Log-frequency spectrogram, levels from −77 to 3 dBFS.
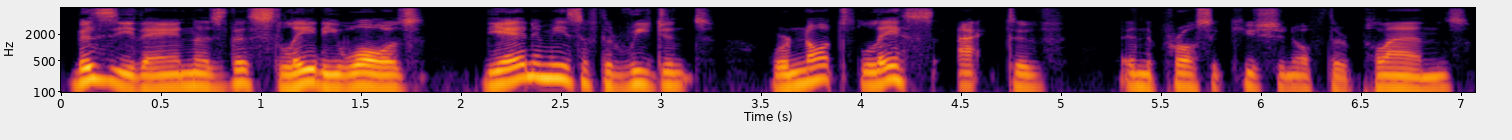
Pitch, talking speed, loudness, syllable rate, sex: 140 Hz, 180 wpm, -17 LUFS, 5.2 syllables/s, male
